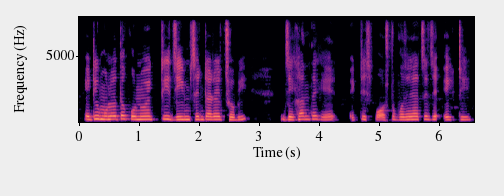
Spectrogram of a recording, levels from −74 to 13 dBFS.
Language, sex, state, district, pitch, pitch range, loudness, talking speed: Bengali, female, West Bengal, Jhargram, 225 Hz, 210-240 Hz, -14 LUFS, 135 wpm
